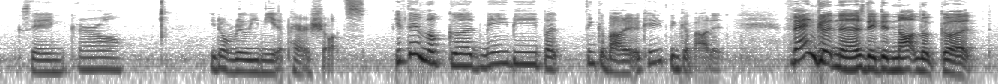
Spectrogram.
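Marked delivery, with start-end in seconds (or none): 0.8-7.3 very soft, gentle, quiet inner voice. Retelling a voice in the head while trying on clothes: very soft voice. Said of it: "a very soft voice in my head".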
